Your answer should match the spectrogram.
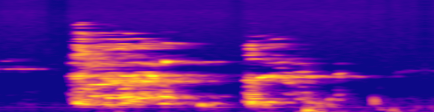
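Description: A faint cough: two short, rough bursts in quick succession, the first one longer.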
